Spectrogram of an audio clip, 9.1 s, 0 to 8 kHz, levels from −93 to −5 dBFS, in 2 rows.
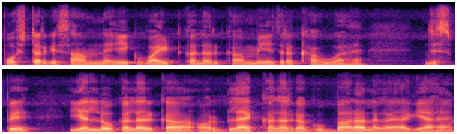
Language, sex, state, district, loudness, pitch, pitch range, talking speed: Hindi, male, Jharkhand, Deoghar, -19 LUFS, 105 Hz, 105-115 Hz, 150 wpm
